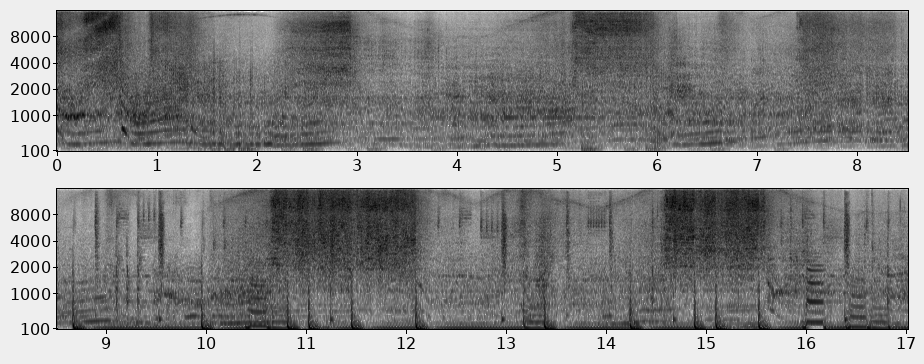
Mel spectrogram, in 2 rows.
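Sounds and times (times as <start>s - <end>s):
tyres squealing: 0.0s - 12.2s
car engine revving hard: 0.0s - 17.0s.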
